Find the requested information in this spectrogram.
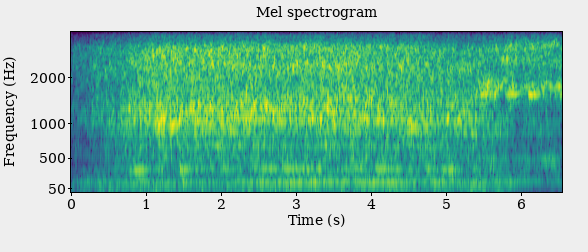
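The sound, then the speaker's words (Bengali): A car engine swells over the first second, then holds a loud, steady rumbling drone with a faint tonal hum running through it until the end. “Driver please please গাড়ি start দেন, একটু তাড়াতাড়ি যাই। হ্যাঁ, গাড়িটা একটু তাড়াতাড়ি চালান।”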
